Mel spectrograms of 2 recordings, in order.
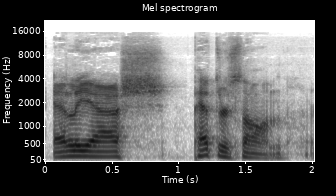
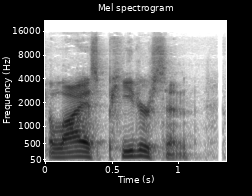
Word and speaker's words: Elias Pettersson: Like, I'm not 100%, and I'll probably butcher it, but I believe the correct pronunciation is supposed to be Eliash Pettersson or something along those lines. And yeah. he was just like, no, I kind of like Elias Pettersson, which no one calls him Pettersson.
